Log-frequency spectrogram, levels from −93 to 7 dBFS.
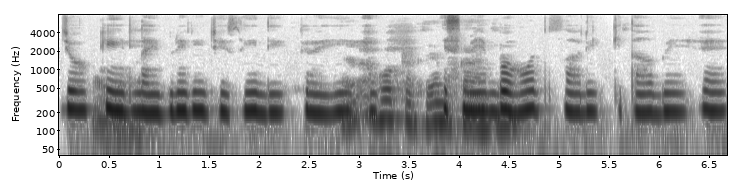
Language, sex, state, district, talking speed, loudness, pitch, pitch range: Hindi, female, Rajasthan, Jaipur, 110 wpm, -16 LUFS, 205 Hz, 200-215 Hz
